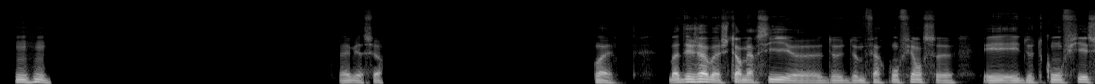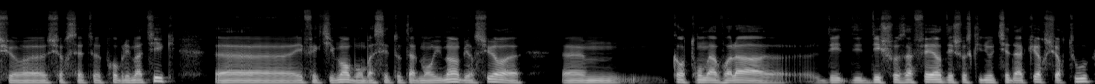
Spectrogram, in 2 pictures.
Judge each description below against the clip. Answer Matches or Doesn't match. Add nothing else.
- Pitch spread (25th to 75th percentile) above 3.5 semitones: Doesn't match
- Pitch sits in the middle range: Doesn't match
